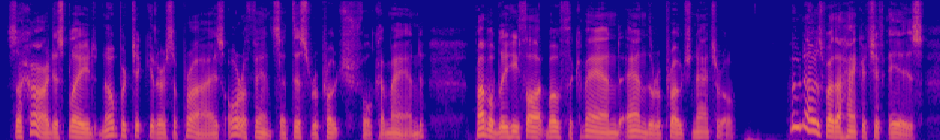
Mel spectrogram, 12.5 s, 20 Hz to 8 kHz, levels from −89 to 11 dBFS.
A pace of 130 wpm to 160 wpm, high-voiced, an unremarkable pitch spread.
No: average, 140 wpm; low, 105 Hz; average, 4.2 semitones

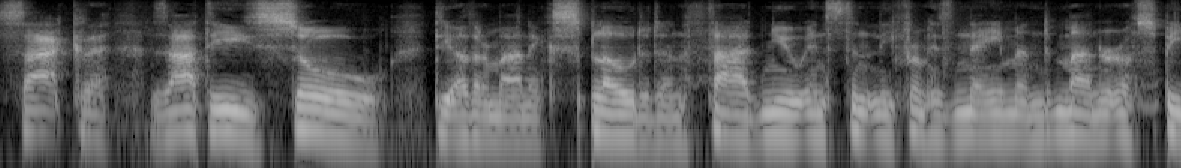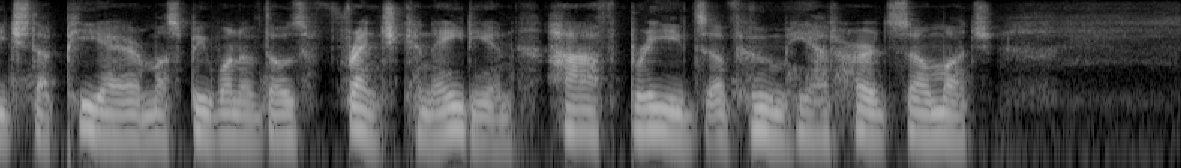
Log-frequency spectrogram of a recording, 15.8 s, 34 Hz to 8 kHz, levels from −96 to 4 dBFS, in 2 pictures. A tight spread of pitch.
Yes: narrow, 2.1 semitones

